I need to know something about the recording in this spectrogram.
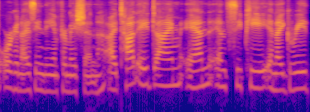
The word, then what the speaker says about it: ADIME: the, do I say, Annie, how did you pronounce it, Adamy? Something like that. Yeah. It's ADIME.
